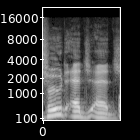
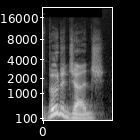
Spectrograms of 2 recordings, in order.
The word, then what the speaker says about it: Buttigieg: Boot edge edge. – Why does he say that? Well, is that what how he, it looks? – I think he's making fun of the spelling and pronunciation. It's Buttigieg.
